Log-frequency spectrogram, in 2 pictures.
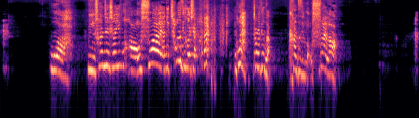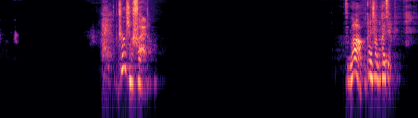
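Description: A young woman speaks brightly and with animation, close by.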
